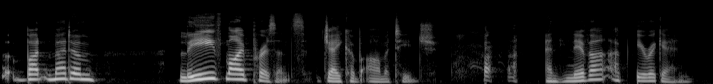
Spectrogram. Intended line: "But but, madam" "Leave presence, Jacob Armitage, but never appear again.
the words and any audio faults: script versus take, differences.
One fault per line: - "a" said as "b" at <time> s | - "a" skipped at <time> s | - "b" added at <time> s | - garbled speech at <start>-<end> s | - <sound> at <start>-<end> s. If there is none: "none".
- "but" skipped at 0.5 s
- "my" added at 2.2 s
- laugh at 4.5-5.2 s
- "but" said as "and" at 5.4 s
- dropout at 6.3-6.4 s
